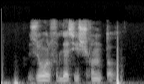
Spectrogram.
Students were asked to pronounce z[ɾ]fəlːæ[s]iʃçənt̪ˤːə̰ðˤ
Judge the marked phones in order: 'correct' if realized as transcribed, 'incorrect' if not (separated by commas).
correct, correct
